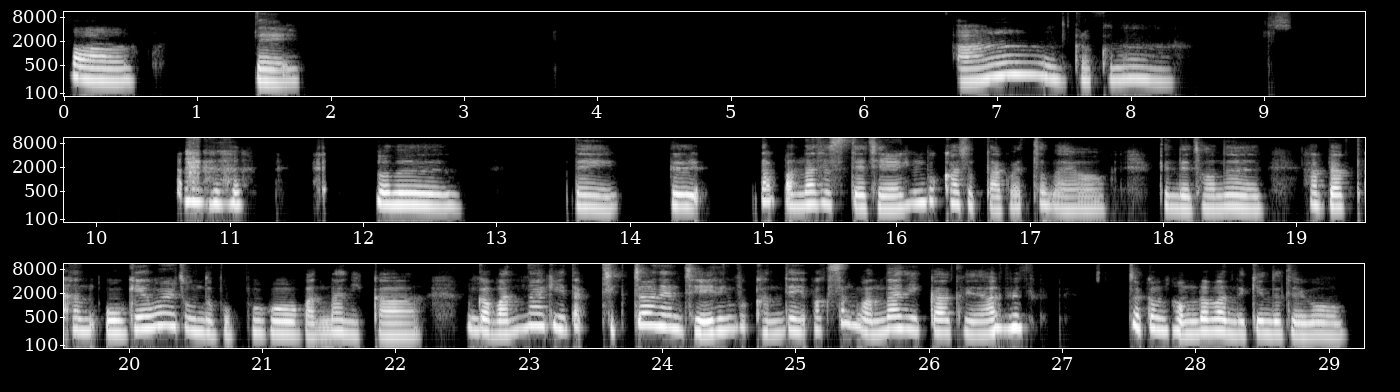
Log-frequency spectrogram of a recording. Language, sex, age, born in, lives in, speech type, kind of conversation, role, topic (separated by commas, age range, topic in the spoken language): Korean, female, 20-24, South Korea, United States, conversation, unstructured, none, 연애할 때 가장 행복했던 기억은 무엇인가요?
